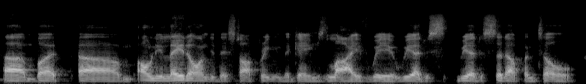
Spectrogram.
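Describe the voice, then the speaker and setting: A man's voice: deep voice, level tone, moderate pace. A middle-aged man from Zimbabwe, a basketball head coach, telling his story as a podcast guest, with many fillers and restarts. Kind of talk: casual interview chat.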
